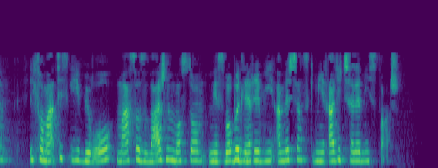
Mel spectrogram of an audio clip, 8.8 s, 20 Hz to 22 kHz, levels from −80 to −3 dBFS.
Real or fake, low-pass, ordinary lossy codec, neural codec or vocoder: fake; 7.2 kHz; MP3, 24 kbps; codec, 16 kHz, about 1 kbps, DyCAST, with the encoder's durations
